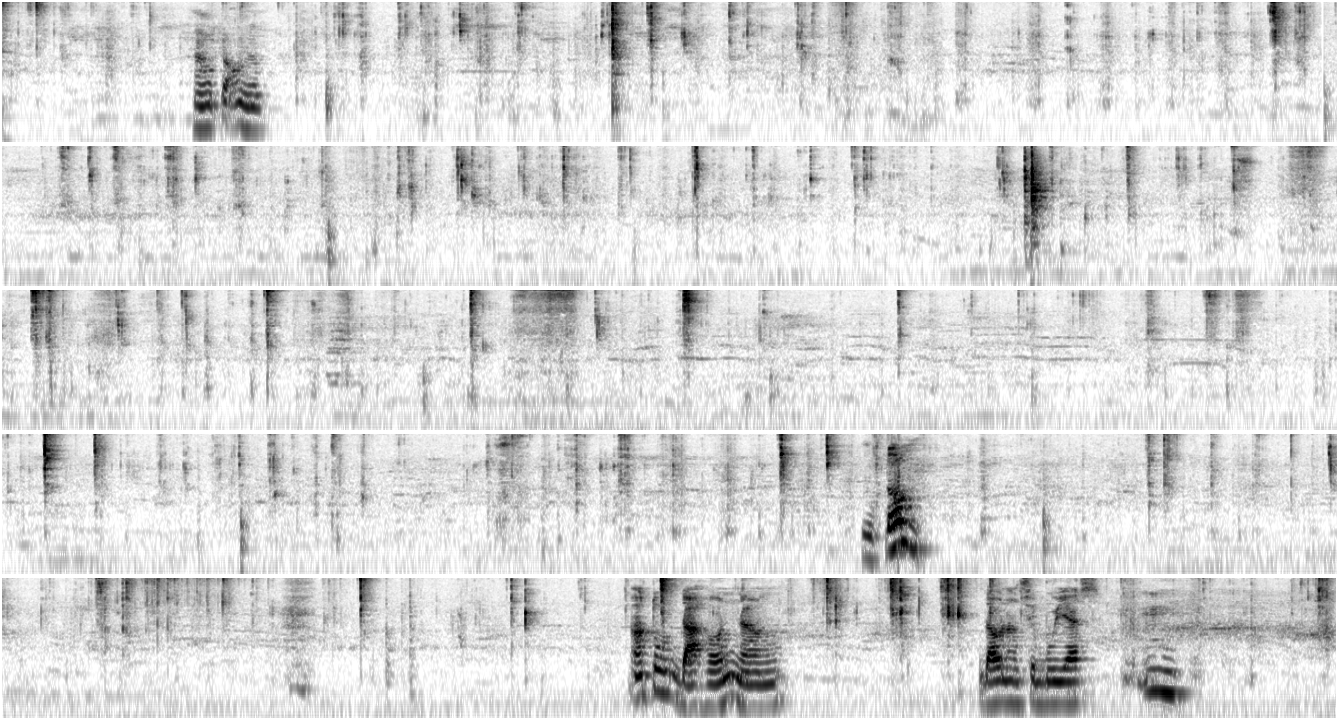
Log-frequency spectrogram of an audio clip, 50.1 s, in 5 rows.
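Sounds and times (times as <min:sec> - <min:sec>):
wet chewing and lip smacks: 0:02.0 - 0:22.4, 0:26.5 - 0:36.5
crunching of crispy food: 0:02.0 - 0:45.1, 0:45.9 - 0:47.4, 0:48.3 - 0:50.0.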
